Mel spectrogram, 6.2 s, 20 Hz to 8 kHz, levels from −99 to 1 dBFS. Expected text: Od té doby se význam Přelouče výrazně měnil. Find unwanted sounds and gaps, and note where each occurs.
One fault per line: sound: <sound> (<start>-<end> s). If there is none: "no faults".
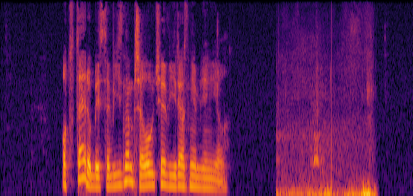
sound: bark (4.1-5.7 s)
